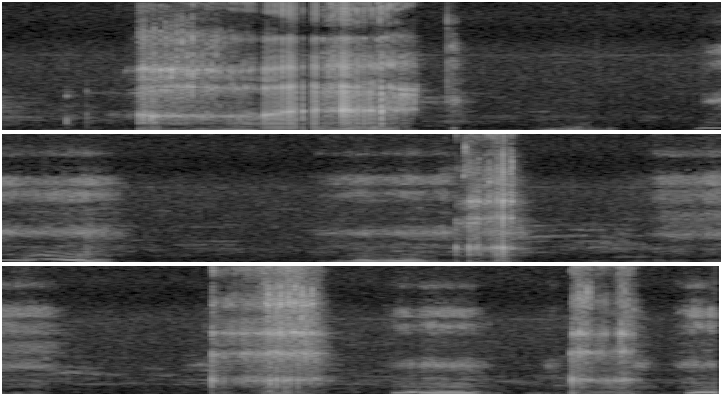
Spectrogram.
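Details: Person recording own sleep: repeated rattling snores with snorting, squeaky intakes and breathy outflows in a regular sleep rhythm; snoring.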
